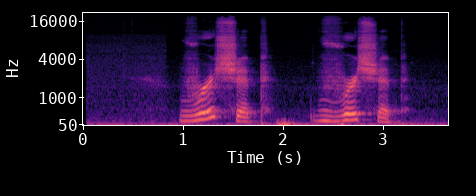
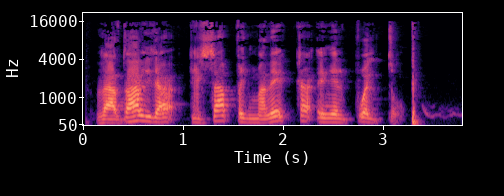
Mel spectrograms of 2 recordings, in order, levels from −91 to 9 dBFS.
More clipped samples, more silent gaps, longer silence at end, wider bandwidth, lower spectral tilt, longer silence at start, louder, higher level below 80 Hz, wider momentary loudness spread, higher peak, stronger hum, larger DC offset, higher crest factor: neither; neither; second, 0 s vs 0.45 s; first, 19.5 kHz vs 16.5 kHz; about the same, -3.5 dB/octave vs -3.5 dB/octave; about the same, 0.05 s vs 0.15 s; second, -25 LUFS vs -17 LUFS; first, -42 dBFS vs -56 dBFS; about the same, 16 LU vs 14 LU; second, -8 dBFS vs 0 dBFS; neither; neither; about the same, 20 dB vs 18 dB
